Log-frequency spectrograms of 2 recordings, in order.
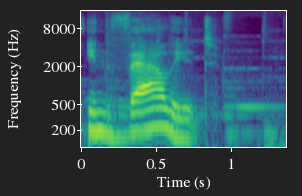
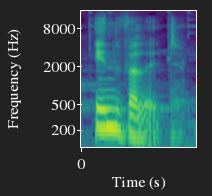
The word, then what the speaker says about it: invalid: The stress falls on the second syllable, invalid. Don't confuse this adjective with the noun, invalid, which has a different meaning and the stress falls on the first syllable, invalid. Check out the difference in these two examples.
